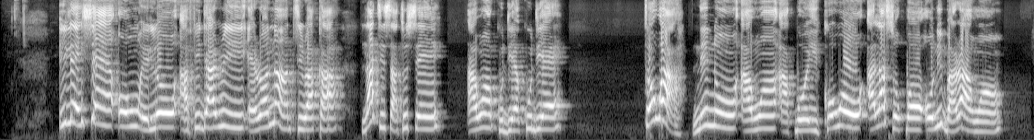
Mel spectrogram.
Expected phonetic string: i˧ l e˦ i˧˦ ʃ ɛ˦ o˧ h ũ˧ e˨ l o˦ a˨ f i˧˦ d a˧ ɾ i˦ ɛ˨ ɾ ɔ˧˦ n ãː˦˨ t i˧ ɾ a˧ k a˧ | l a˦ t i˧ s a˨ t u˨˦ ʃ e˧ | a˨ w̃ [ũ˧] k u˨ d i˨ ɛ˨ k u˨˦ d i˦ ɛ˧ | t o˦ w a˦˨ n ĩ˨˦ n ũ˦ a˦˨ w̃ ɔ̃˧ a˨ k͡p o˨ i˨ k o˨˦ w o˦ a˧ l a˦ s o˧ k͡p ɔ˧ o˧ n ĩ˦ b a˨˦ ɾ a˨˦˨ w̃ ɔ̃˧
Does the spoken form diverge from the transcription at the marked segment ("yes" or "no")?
yes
